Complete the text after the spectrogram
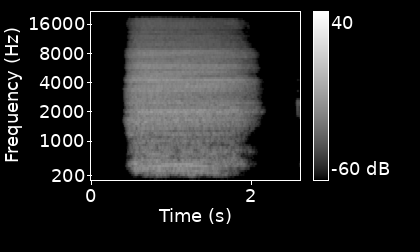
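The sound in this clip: A single deep inhalation during a guided relaxation exercise, a smooth, breathy hiss lasting under two seconds, heard alone with silence around it.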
